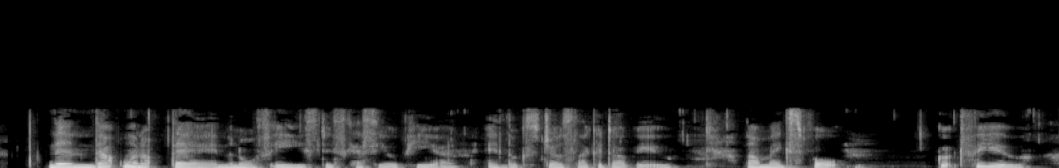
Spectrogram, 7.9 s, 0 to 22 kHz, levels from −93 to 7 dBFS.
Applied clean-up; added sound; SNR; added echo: none; none; none; none.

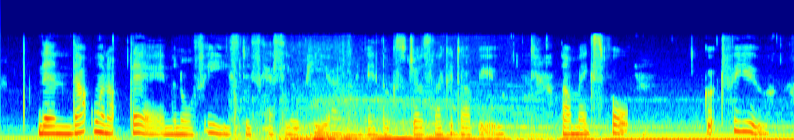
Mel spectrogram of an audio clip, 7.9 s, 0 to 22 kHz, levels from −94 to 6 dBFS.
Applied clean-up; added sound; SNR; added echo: none; Idling / Engine starting / Motor vehicle (road); 0 dB; none.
